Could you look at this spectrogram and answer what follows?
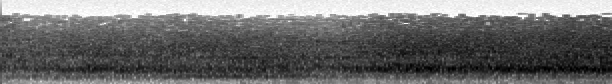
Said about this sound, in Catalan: Té, té opcions... El públic cridant...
